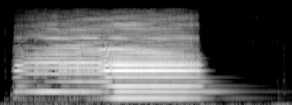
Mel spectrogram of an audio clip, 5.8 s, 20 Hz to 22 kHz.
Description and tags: Cello - A3 - other
Part of the Good-sounds dataset of monophonic instrumental sounds.
instrument::cello
note::A
octave::3
midi note::45
good-sounds-id::446
dynamic_level::p
Recorded for experimental purposes
cello, single-note, multisample, neumann-U87, good-sounds, A3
